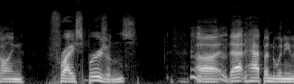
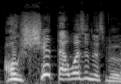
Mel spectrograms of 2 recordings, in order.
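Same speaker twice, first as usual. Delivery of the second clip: retold sudden realization; 9 semitones higher than usual. Film fan retelling his reaction to a forgotten scene, mock shocked realization. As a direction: act out suddenly remembering, pitch jumping up.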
